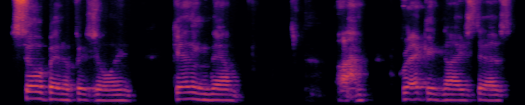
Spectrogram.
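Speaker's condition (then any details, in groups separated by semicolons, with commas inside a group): ALS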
